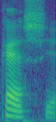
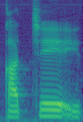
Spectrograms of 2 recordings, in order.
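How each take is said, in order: First: It is said as one syllable, like cash. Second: It is said with two syllables, ka-che. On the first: The speaker calls it right. "Yang benar adalah cache ya. Bilangnya sama kayak cash" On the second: The speaker calls it wrong. "ada yang sebutnya cache ya atau kace gitu"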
